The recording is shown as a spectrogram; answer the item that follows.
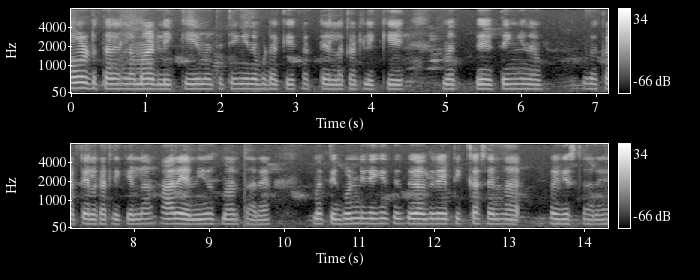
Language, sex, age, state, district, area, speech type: Kannada, female, 30-45, Karnataka, Dakshina Kannada, rural, spontaneous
